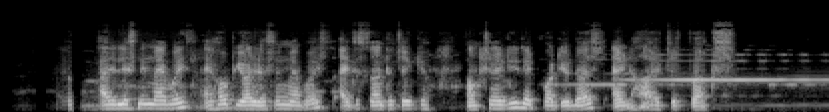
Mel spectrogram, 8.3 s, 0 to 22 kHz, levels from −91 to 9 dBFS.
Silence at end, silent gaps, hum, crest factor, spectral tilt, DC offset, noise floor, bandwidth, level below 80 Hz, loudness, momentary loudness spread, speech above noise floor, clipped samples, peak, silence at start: 0 s; none; none; 16 dB; -7 dB/octave; under 0.1%; -69 dBFS; 9 kHz; -62 dBFS; -18 LUFS; 14 LU; 51 dB; under 0.1%; -2 dBFS; 0.7 s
